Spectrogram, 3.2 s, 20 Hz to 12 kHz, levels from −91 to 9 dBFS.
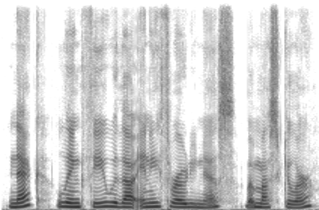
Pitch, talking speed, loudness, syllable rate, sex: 220 Hz, 115 wpm, -18 LUFS, 4.9 syllables/s, female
